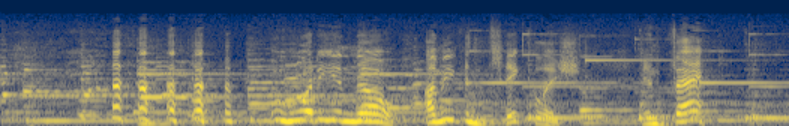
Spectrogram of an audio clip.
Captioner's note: laughs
